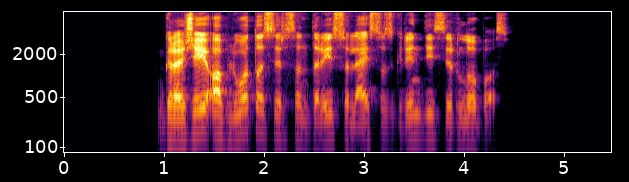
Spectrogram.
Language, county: Lithuanian, Alytus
